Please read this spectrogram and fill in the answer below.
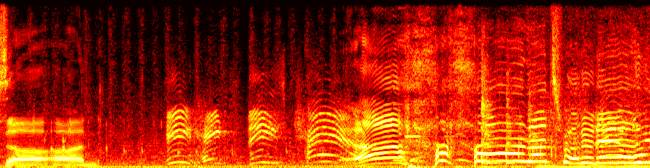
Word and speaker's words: Cairns: Just don't pronounce the R in cans. Yeah, that's what I heard before. Not Cairns, cans.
